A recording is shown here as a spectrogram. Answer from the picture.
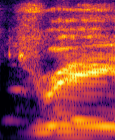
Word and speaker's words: Dre: Dre cuts on Instagram my name is pronounced Dre it's not Drew it's Dre Cutz dcz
